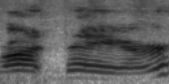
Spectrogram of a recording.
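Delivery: imitated Southern accent. A parent repeats how their son says a phrase, imitating a southern accent. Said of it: "he says it with a southern accent".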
